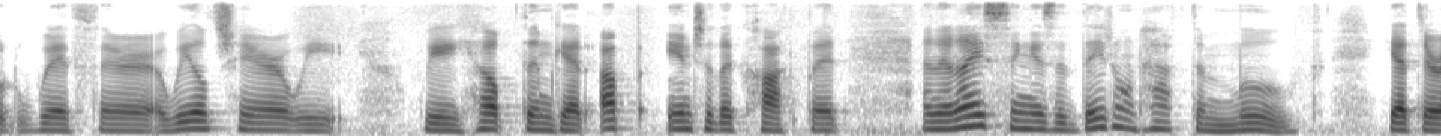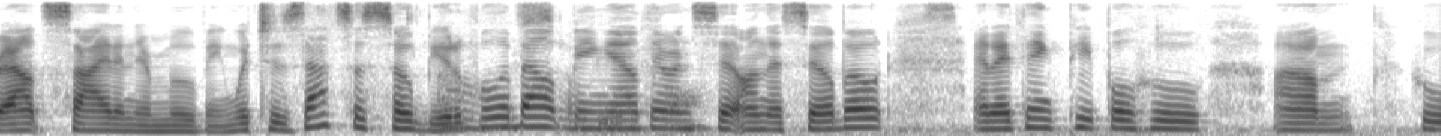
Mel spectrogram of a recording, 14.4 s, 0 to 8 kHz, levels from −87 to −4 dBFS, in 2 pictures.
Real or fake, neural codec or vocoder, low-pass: real; none; 7.2 kHz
